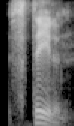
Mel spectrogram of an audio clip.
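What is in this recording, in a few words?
"stelen", Dutch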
